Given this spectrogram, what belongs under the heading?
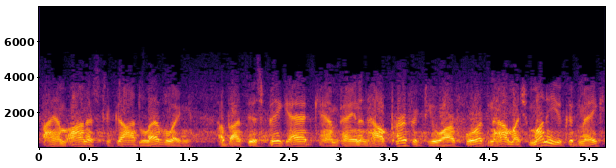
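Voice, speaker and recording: An actor playing a flustered, stammering advertising executive in a 1970s radio drama, excitable and smitten. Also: male voice, lowish voice, quick pace, lightly acted. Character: smitten, flustered advertising man, fast-talking. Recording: tinny lo-fi old radio broadcast with hiss.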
